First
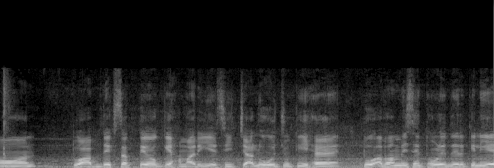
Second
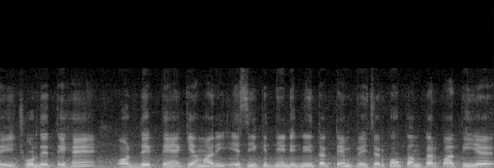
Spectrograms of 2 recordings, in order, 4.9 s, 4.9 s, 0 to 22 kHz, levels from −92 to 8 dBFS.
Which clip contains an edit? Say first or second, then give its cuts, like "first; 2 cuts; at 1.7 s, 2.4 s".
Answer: first; 1 cut; at 3.5 s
